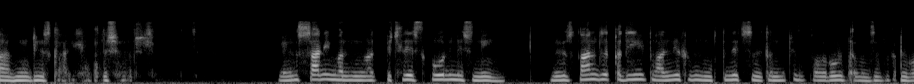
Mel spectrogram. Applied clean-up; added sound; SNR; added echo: neural diffusion model UNIVERSE++.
